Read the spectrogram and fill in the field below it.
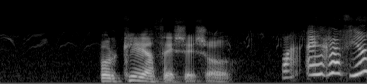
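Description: A man speaks with animation in a cartoon voice.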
